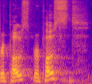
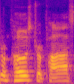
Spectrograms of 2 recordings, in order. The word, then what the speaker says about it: riposte: Repost, right? I think riposte. I think it's Riposte? interchangeable. Yeah, okay. It's French.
